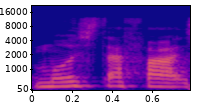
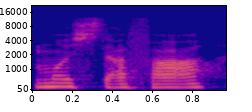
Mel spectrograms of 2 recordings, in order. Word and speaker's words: Mustafa: Yeah, we don't exaggerate on the M.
